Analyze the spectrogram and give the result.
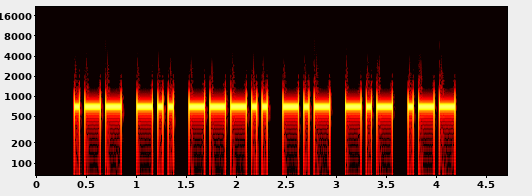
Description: Morse code, heard as a keyed tone, about 23 wpm, 700 Hz. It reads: WD8KKW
